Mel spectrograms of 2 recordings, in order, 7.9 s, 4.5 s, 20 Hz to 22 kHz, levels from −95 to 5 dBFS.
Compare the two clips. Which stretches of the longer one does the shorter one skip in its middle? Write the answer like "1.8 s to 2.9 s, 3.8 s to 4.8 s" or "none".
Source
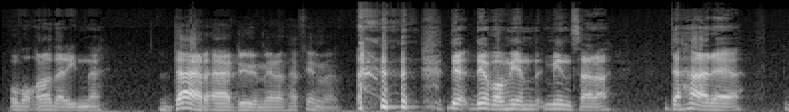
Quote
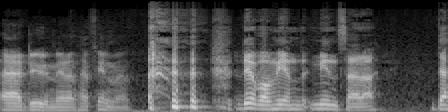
4.4 s to 4.7 s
